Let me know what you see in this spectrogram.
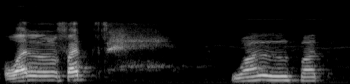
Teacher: Wakafnya berarti diganti sukun haknya. Wal fath. Wal fath. Haknya mengalir suaranya.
